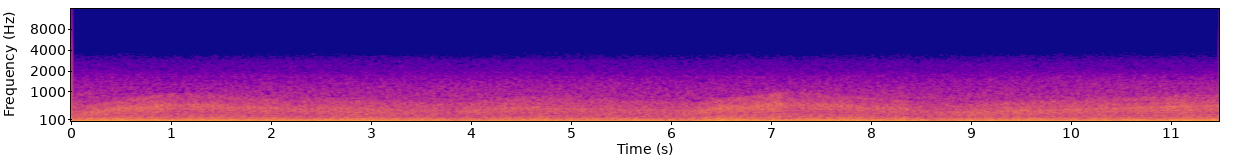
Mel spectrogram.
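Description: A bus engine hums steadily with a low rumble as the bus drives along a road.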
